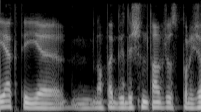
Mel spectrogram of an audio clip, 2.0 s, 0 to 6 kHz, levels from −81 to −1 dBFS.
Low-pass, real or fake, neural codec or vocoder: 5.4 kHz; fake; codec, 16 kHz, 2 kbps, X-Codec, HuBERT features, trained on balanced general audio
